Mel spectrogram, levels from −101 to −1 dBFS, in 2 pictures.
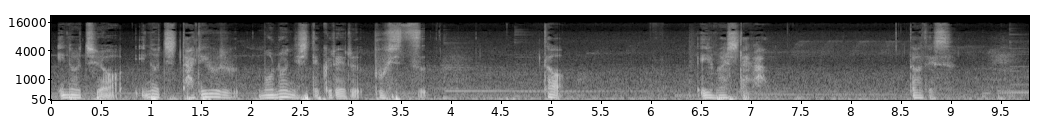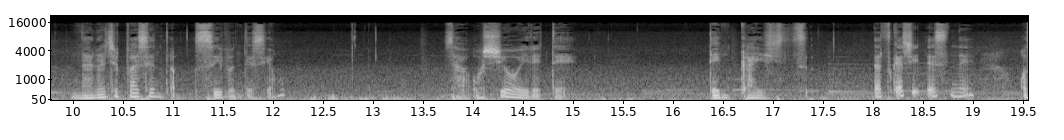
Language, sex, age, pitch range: Japanese, female, 50-69, 90-120 Hz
